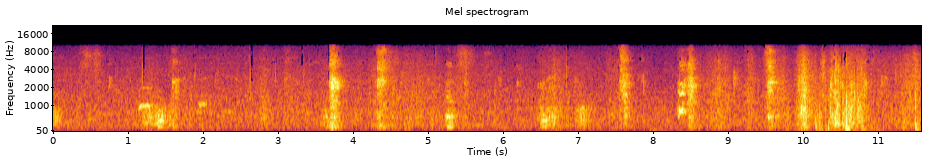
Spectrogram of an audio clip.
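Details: Prague ratters at play, making a string of short, breathy snorts and grunting bursts, with a brief higher whine near the start, spaced irregularly every second or so, with soft rustling and faint human voices around them.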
